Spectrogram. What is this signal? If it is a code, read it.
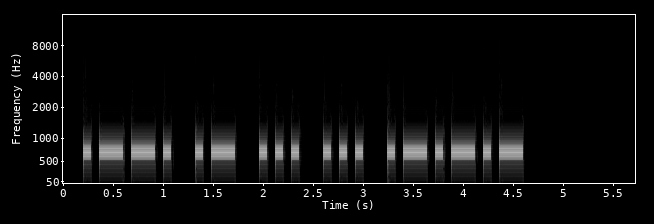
Morse code, heard as a keyed tone, about 15 wpm, 700 Hz. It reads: PASS.
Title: 4x Word-Spacing - Sentences from Top 400 Words - 15wpm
